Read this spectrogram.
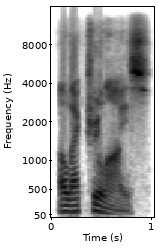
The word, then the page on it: electrolyse: American English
